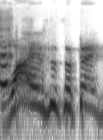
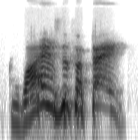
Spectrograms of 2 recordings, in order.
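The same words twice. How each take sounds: First: Higher whiny wail. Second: Much higher, crying whine of outrage; whiny mock cry. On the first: Retold or imitated. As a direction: whimper it out, near tears in mock despair. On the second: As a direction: wail it like a betrayed fan. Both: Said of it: "I'm just like".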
